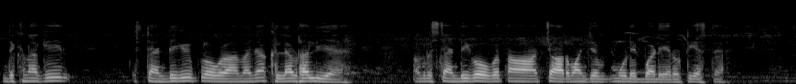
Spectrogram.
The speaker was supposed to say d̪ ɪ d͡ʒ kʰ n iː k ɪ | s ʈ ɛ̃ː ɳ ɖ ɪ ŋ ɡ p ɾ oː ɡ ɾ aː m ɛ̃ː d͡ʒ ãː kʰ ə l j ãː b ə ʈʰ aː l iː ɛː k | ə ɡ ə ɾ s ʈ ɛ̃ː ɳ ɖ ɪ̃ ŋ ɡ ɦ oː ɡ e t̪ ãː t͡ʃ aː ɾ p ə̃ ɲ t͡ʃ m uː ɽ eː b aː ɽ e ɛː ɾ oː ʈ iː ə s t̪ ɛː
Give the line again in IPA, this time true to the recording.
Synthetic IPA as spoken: d̪ ɪ kʰ n aː k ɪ | s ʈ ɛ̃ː ɳ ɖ ɪ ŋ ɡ p ɾ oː ɡ ɾ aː m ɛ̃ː d͡ʒ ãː kʰ ə l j aː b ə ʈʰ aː l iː ɛː | ə ɡ ə ɾ s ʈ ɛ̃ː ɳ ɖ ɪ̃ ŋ ɡ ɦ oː ɡ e t̪ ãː t͡ʃ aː ɾ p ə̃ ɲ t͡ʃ m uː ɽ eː b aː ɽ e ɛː ɾ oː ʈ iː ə s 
